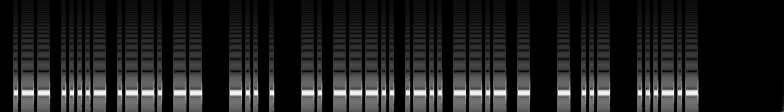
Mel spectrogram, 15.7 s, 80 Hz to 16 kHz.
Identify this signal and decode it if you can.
Morse code, heard as a keyed tone, about 15 wpm, 700 Hz. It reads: W4PM DE N8LQT TU <SK>
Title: Practice QSO - Exchange 4 - Ending - 15wpm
